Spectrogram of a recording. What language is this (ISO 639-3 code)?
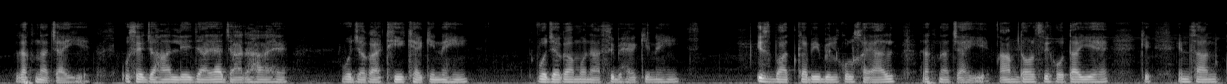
urd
